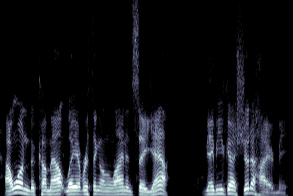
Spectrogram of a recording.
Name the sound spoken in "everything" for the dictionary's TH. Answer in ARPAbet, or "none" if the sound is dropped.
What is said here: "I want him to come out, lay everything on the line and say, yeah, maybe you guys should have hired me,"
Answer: TH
